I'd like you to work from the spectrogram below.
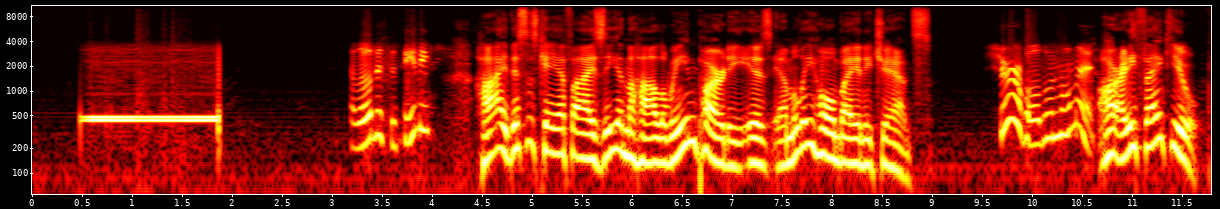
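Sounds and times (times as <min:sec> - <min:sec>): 
low buzzing ring tone on a phone line: 0:00.5 - 0:01.9
speech: 0:03.2 - 0:09.0, 0:09.9 - 0:11.7.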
